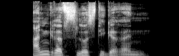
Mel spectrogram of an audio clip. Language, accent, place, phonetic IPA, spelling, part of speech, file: German, Germany, Berlin, [ˈanɡʁɪfsˌlʊstɪɡəʁən], angriffslustigeren, adjective, De-angriffslustigeren.ogg
- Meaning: inflection of angriffslustig: 1. strong genitive masculine/neuter singular comparative degree 2. weak/mixed genitive/dative all-gender singular comparative degree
